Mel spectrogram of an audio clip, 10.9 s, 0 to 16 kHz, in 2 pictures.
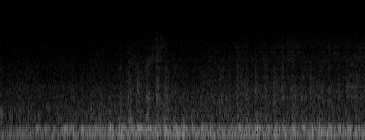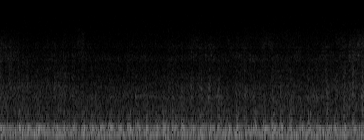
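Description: A steam locomotive hauls a train on the North Yorkshire Moors Railway at the top of the steep 1 in 49 gradient from Grosmont to Goathland, a steady low rumble with faint rail clatter and no voices.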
